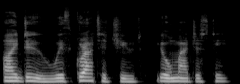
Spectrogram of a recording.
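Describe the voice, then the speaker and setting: A woman voicing a worried, steadfast Tudor nobleman who speaks low and solemnly. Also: steady tone, moderate pace, darkish tone, no room sound, clean studio sound, close to an everyday voice. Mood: deferential.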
